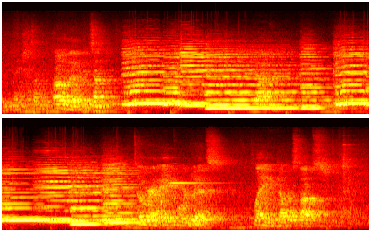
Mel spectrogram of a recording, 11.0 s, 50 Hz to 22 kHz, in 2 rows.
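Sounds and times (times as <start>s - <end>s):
fiddle playing bowed notes: 1.4s - 8.7s.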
